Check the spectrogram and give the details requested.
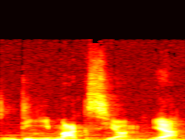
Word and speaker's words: DymaxioN: win to the Maxion I keep feeling like I'm saying the name wrong it's D max yo ya the Maxion the max yo I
